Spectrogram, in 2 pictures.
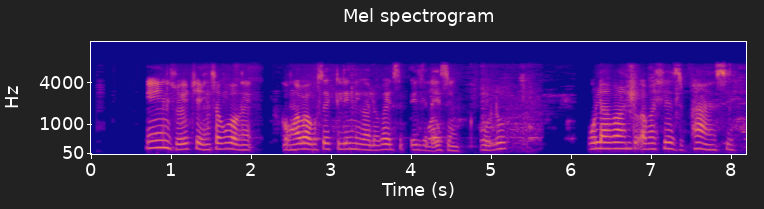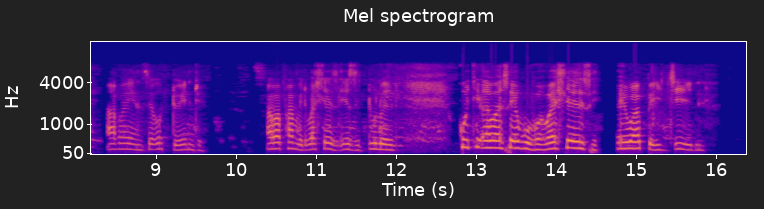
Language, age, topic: North Ndebele, 36-49, health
